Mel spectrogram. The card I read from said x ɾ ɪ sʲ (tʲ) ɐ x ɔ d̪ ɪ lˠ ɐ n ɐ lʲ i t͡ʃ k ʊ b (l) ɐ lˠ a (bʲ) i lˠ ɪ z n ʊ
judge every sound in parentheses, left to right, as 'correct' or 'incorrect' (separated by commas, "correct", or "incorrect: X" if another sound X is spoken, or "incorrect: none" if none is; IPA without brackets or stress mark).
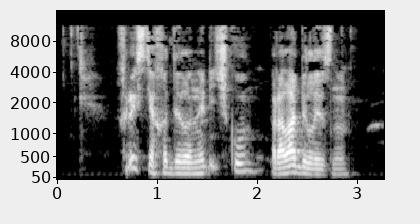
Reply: correct, incorrect: ɾ, correct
